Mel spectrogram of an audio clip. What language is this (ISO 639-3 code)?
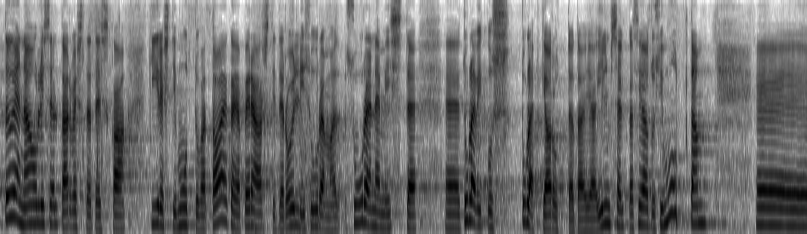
est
